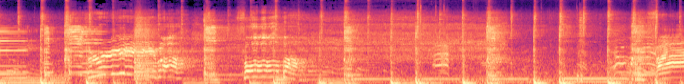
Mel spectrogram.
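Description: Live band playing a twelve-bar blues: steady drum beat, bass and electric guitars, with a lead line of sliding, bending notes over it.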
